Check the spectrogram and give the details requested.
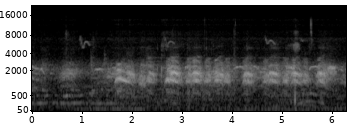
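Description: Birds calling over and over in harsh, rapid calls, about three a second, starting about two seconds in.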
